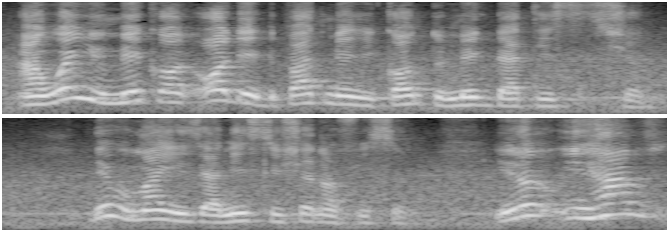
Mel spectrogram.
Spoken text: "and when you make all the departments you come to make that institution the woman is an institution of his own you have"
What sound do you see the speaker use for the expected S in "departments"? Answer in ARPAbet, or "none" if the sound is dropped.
none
